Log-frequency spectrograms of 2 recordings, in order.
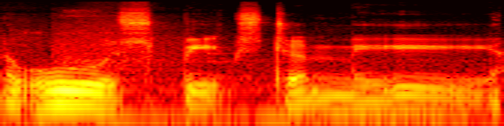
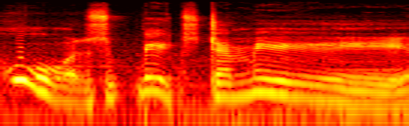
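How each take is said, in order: First: It is said in a deeper voice. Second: It is said in a higher voice.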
